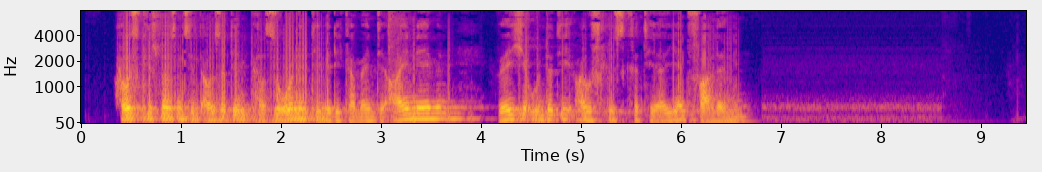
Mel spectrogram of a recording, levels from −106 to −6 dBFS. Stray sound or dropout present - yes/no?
no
